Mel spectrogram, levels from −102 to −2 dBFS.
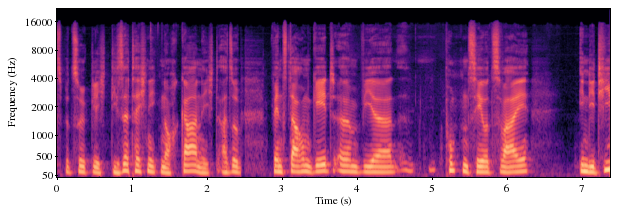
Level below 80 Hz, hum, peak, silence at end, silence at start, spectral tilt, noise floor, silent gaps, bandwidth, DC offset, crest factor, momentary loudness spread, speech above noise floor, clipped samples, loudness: -58 dBFS; none; -2 dBFS; 0 s; 0 s; -5.5 dB/octave; -56 dBFS; none; 15.5 kHz; under 0.1%; 16 dB; 9 LU; 36 dB; under 0.1%; -20 LUFS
